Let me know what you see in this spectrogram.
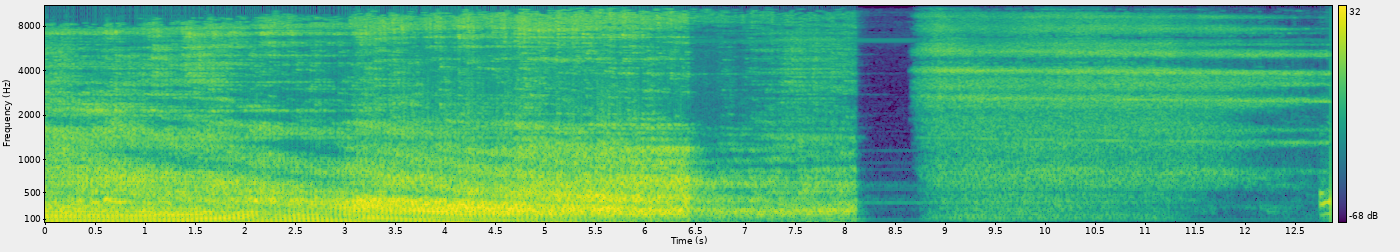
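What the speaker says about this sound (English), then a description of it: "V-22 Osprey. Look at how it operates in vertical" A V-22 Osprey tilt-rotor aircraft roars loudly and steadily for several seconds with a broad rumbling drone, then drops away abruptly to a quieter, thinner hum after a brief near-silent gap.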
